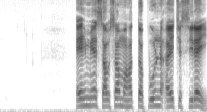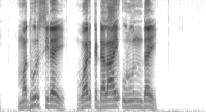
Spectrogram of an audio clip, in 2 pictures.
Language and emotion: Maithili, neutral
